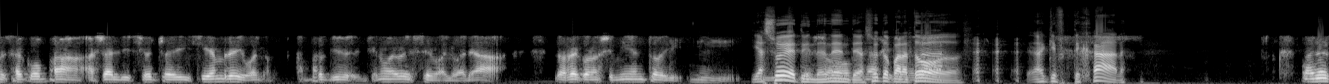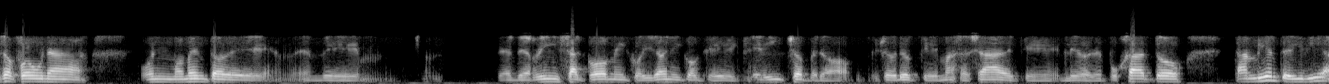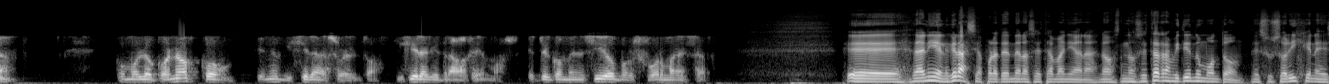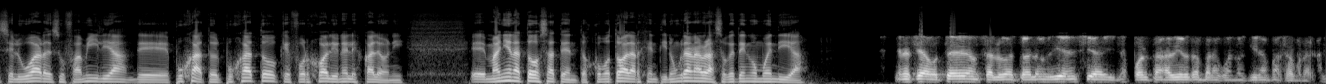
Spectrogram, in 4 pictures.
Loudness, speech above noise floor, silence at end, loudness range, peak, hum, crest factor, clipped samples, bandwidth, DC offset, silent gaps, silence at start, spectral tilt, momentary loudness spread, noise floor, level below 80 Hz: -16 LUFS; 41 dB; 0 s; 5 LU; 0 dBFS; none; 16 dB; under 0.1%; 13 kHz; under 0.1%; none; 0 s; -6 dB/octave; 15 LU; -57 dBFS; -48 dBFS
